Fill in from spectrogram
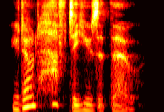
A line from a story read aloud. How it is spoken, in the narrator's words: Remus reminded him softly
